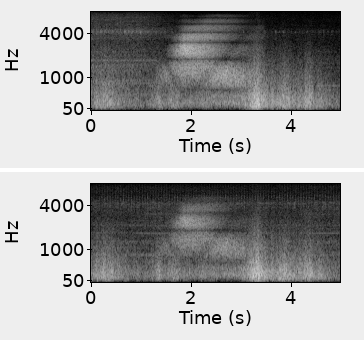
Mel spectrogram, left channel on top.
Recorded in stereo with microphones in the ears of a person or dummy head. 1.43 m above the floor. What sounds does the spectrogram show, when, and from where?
1.3 s a whoosh: 90° left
